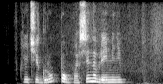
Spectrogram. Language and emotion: Russian, positive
